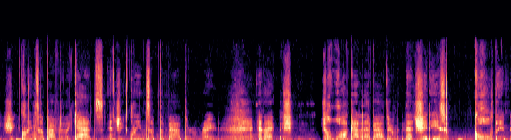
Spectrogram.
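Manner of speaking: hushed whisper so nobody outside hears; whisper, keeping it secret; whispering while hiding. Real, not acted. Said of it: "I'm talking quiet 'cause I can hear 'em".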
